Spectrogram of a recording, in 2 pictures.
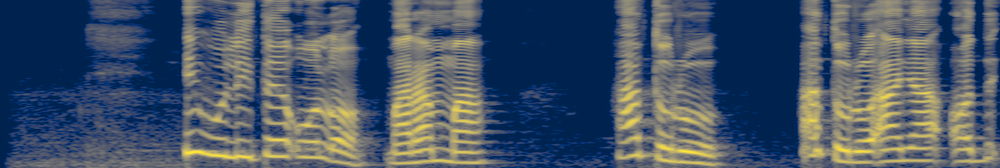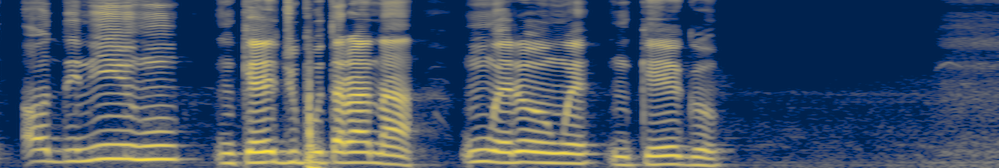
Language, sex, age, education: Igbo, male, 30-45, tertiary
